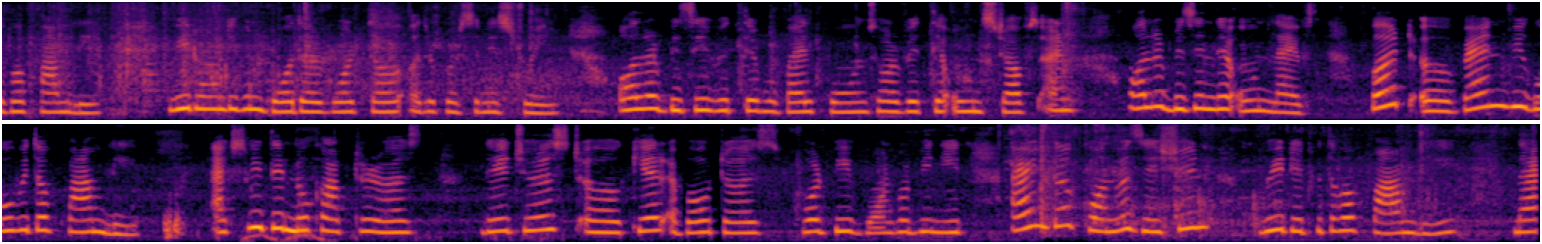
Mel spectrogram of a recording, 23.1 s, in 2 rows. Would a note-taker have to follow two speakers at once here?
No

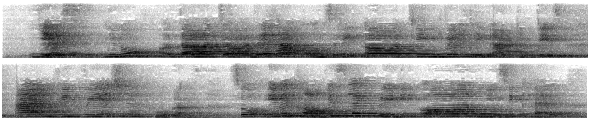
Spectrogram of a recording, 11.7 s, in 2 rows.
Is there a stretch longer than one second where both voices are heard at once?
No

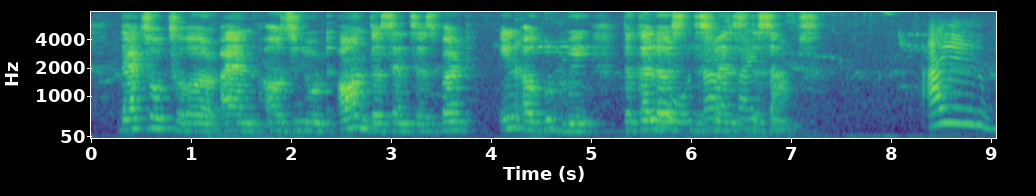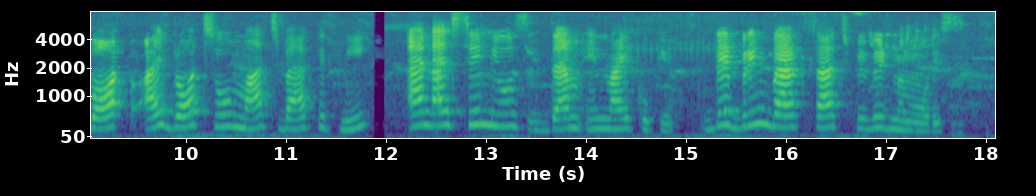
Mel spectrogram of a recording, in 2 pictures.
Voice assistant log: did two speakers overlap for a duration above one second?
Yes, from 5.6 s

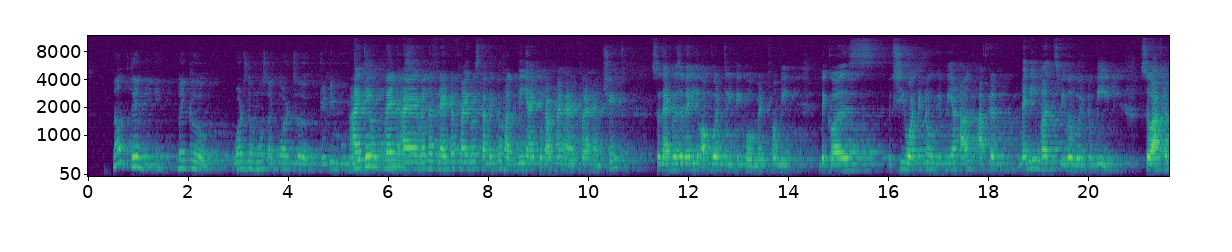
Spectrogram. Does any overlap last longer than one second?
Yes, from 5.2 s

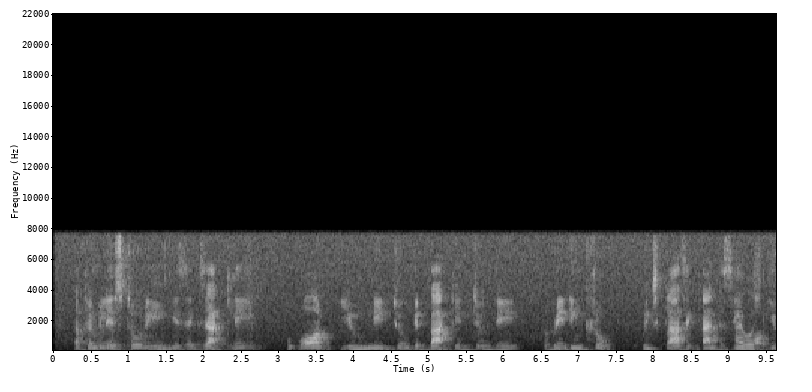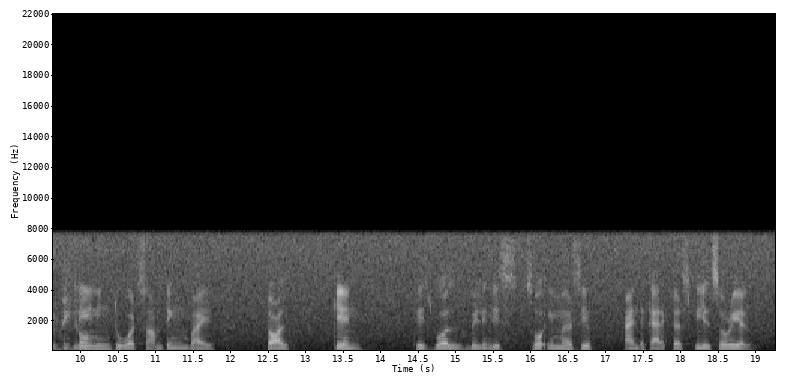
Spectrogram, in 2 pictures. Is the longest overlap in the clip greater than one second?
No

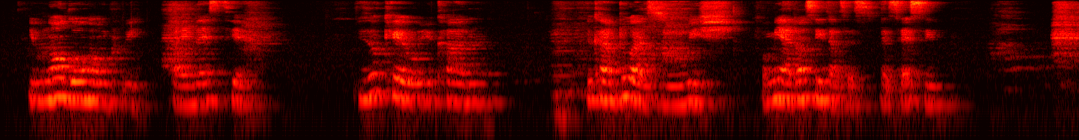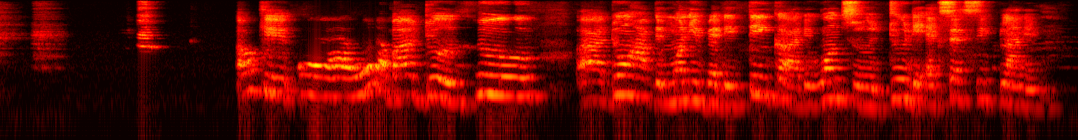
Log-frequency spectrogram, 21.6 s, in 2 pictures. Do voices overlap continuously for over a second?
No

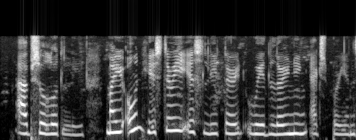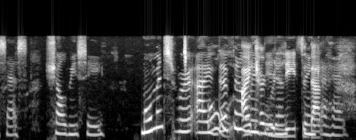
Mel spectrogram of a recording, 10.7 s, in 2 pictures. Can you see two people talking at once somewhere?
Yes, from 8.4 s

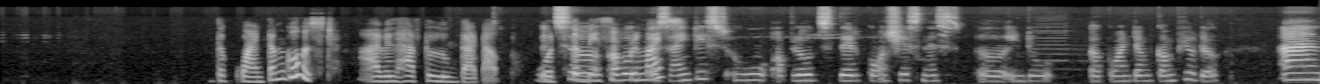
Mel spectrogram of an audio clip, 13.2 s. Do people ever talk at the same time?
Yes, from 5.4 s

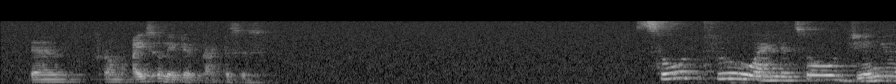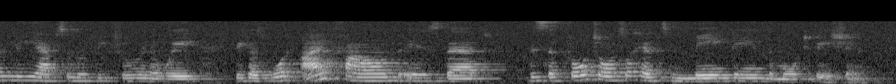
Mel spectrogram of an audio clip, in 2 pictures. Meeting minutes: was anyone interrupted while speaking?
No

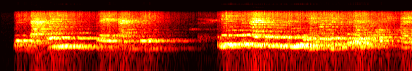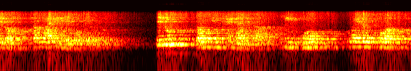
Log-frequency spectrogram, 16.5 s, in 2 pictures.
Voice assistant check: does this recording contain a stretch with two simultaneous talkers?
Yes, from 6.1 s

